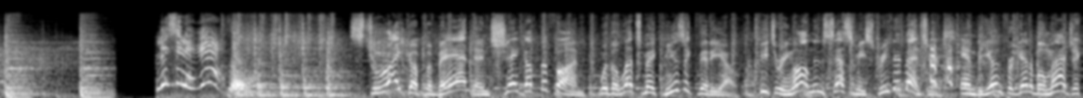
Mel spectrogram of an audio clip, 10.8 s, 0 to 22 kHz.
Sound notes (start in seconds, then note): 1.9 rattling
